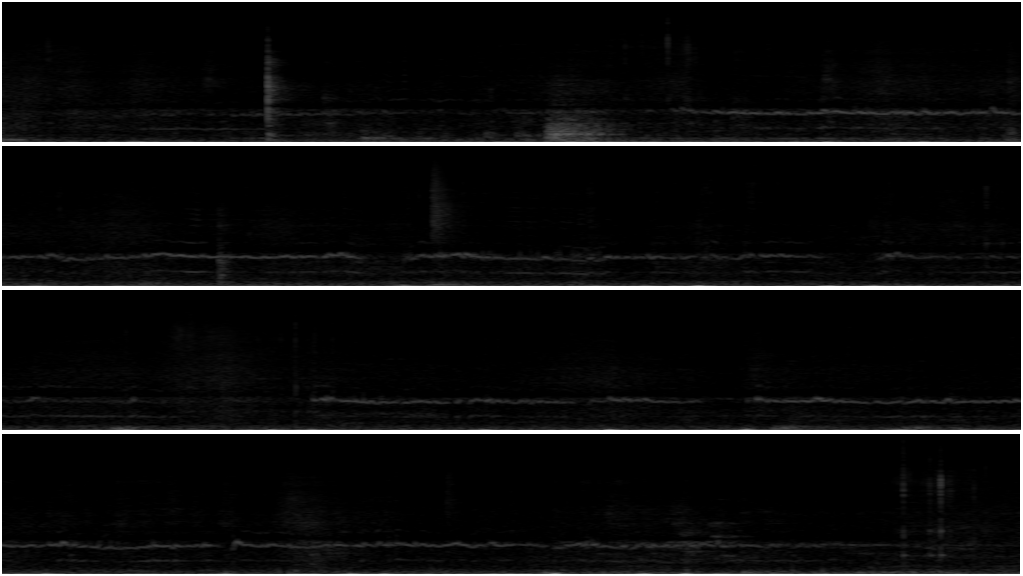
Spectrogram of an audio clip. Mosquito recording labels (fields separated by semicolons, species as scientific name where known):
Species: Anopheles funestus s.s.; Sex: female; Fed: unfed; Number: one; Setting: cup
